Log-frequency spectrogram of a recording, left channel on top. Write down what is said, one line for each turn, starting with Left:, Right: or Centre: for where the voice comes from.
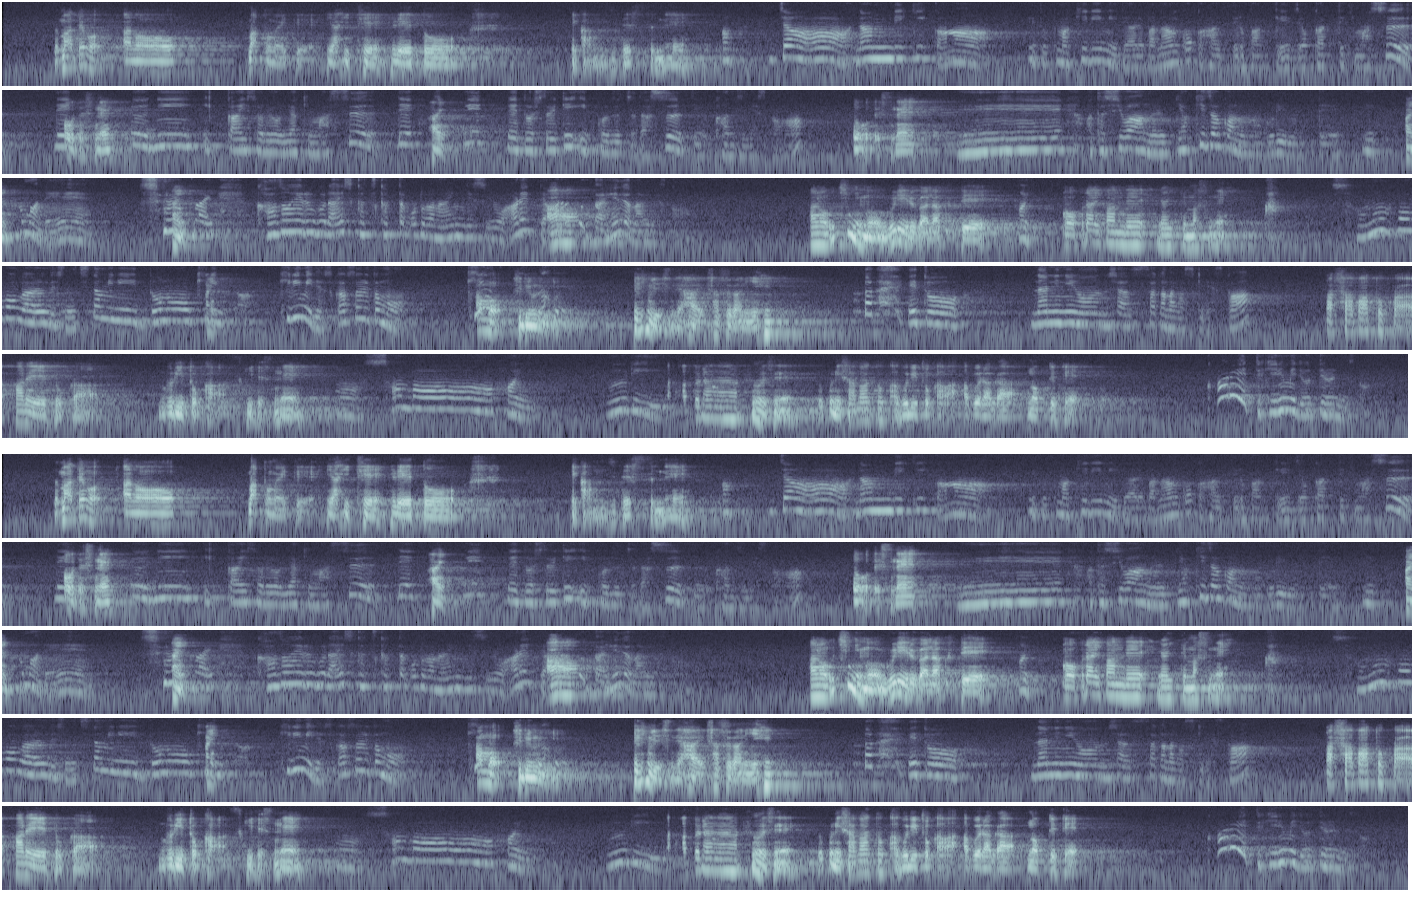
Right: まあ、でも、あのーまとめて、焼いて、冷凍って感じですね。
Left: あ、じゃあ、何匹か、えっと、まあ、切り身であれば何個か入ってるパッケージを買ってきます。で、
Right: そうですね。
Left: 週に1回それを焼きます。で、
Right: はい。
Left: それで冷凍しといて1個ずつ出すっていう感じですか
Right: そうですね。
Left: ええー私はあの、焼き魚のグリルって、い、今まで数回数えるぐらいしか使ったことがないんですよ。
Right: はい。はい。
Left: あれって洗うの大変じゃないですか
Right: あーうんあの、うちにもグリルがなくて、
Left: はい。
Right: もうフライパンで焼いてますね。
Left: あ、その方法があるんですね。ちなみに、どの切り身が、
Right: はい。
Left: 切り身ですかそれとも、切り身ですよね。
Right: あ、もう切り身。切り身ですね。はい。さすがに。
Left: <laughs> えっと、何にのしゃ魚が好きですか
Right: <laughs> まあ、サバとか、カレイとか、ブリとか好きですね。
Left: あ、サバ、はい。ブリ、
Right: 油が、
Left: はい。
Right: そうですね。特にサバとかブリとかは油が乗ってて。
Left: カレーって切り身で売ってるんですか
